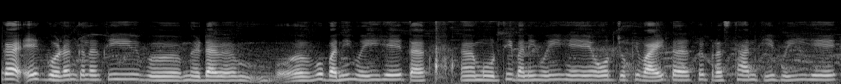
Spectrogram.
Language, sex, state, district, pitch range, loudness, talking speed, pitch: Bhojpuri, female, Bihar, Saran, 190-220 Hz, -18 LUFS, 205 wpm, 205 Hz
